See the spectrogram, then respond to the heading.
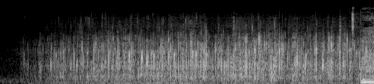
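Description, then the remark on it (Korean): A pot of Korean stew (jjigae) bubbling steadily, with dense crackling and popping across a broad range, fairly loud, continuous for a few seconds without any voices. “찌개 끓는 소리군요.”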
